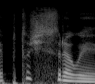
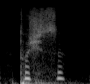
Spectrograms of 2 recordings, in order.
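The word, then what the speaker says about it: ptosis: 프토시스라고 해야 돼? 읽어야 돼요? 토시스라고 읽어야 돼요? 토시스? 피가 묵음인가? 모르겠어요.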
